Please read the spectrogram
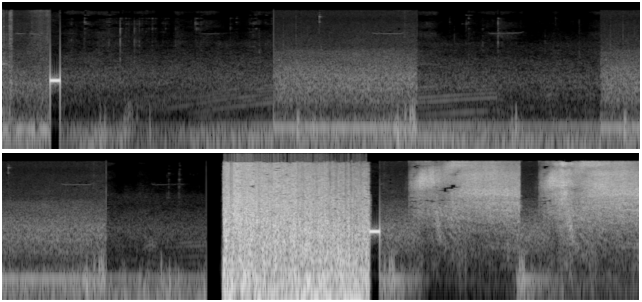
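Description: Model rocket launch: a very loud blast-like burst lasting about a second and a half, followed by the high hissing rush of the rocket motor burning. A short beep sounds about half a second in.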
